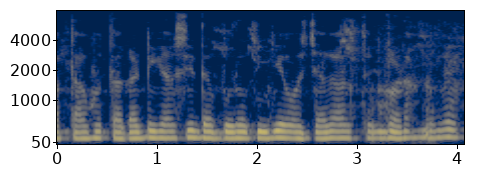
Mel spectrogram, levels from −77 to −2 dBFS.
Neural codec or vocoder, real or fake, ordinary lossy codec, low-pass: codec, 16 kHz, 4 kbps, FreqCodec, larger model; fake; none; none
